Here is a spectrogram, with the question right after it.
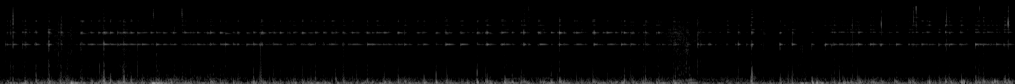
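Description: A green San Pellegrino glass water bottle with a paper label stands upright on a table and is tapped with fingertips and nails. Rapid, continuous light clinks and ticks sit over a low rumble, with a steady glassy ringing tone near 2.6 kHz and a higher bright tone held throughout. Each tap dies away almost instantly.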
